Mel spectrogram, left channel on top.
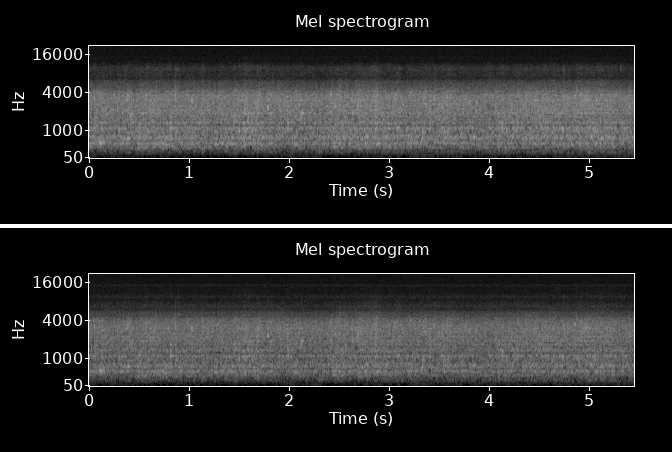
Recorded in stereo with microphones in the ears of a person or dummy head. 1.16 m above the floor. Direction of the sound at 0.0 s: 20° left (ahead or behind).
